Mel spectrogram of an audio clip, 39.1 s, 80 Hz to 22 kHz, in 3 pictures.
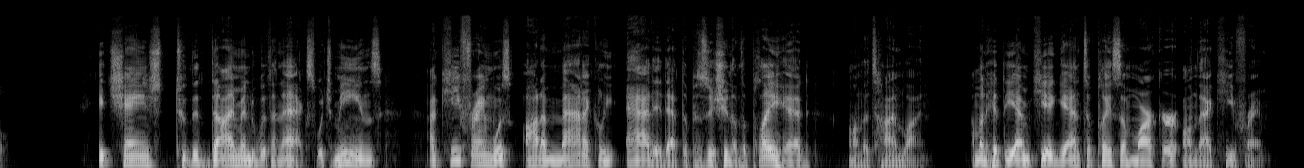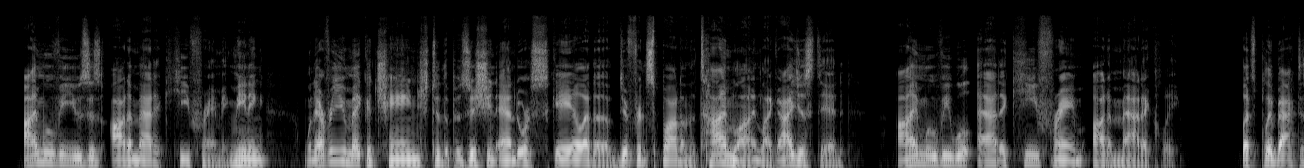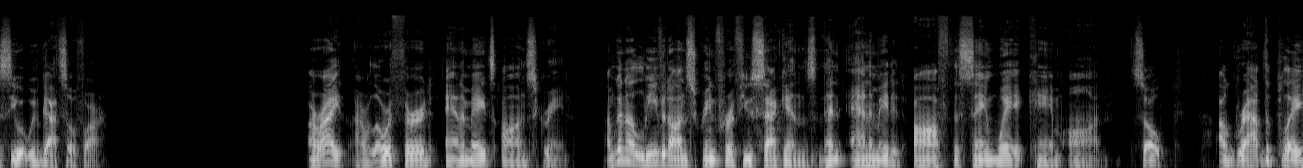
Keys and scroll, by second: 11.0 m.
